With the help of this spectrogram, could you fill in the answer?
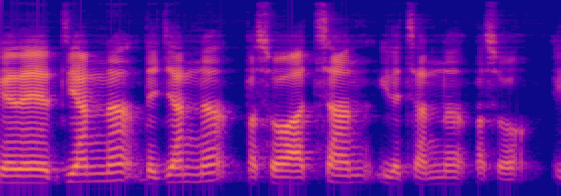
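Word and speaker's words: chan (禪): Originalmente chan, la palabra chan, se pronunciaba en chino dian, pero con el tiempo esta pronunciación cambió a chan.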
